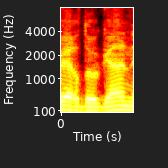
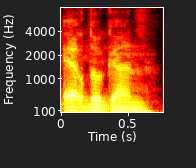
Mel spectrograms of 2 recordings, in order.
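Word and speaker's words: Erdoğan: elle peut être intéressante quand vous prononcez Erdogan. Ce j'ai avec un petit signe au-dessus et tout ce qui reste de l'écriture arabe dans l'alphabet turc latinisé. Il existe en arabe une lettre appelée W qui correspond à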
